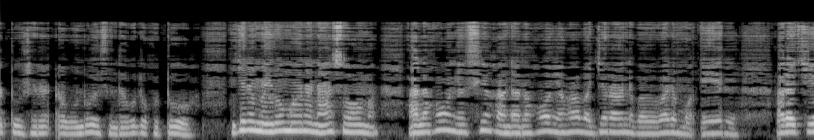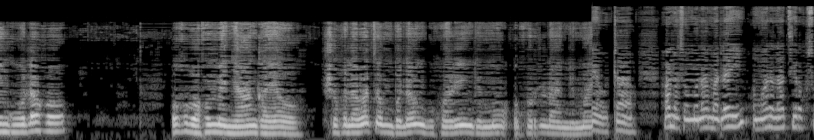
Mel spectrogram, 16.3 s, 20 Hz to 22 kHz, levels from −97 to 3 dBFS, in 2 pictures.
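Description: Throughout the speech there is a slow, sweeping flanging, heard as the two sides are summed to mono. This is channels drifting apart: the sides run on clocks that disagree by roughly 150 parts per million, so their offset creeps to about 3 ms by the end and the comb notches glide.

Also present from start to finish is a dull, smeared top, plus swirly, warbling artefacts of more than one flavour. This is transcoding between lossy codecs, likely a chain of low-bitrate HE-AAC and MP3 passes, each adding its own damage.

From 14.06 s to 16.29 s the speech suddenly turns hurried and chipmunk-high, about seven semitones up. This is a section at the wrong speed, playing at 1.49 times its proper rate, as if fitted to the wrong clock, so pitch and tempo jump together.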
